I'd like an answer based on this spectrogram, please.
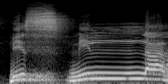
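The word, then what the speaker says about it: بِسْمِ اللَّه: Misalnya bismillah, bukan millah. Kalau kita bacanya millah, mirip rakhawah. Kalau kita bacanya millah, mirip syiddah. Berarti bagaimana caranya? Millah, millah, bismillah, bismillah.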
